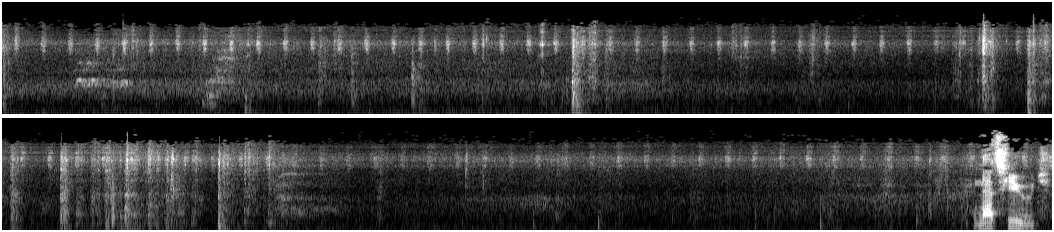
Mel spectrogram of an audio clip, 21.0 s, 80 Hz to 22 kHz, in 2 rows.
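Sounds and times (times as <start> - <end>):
wood knocking on concrete: 9.8 - 13.0.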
